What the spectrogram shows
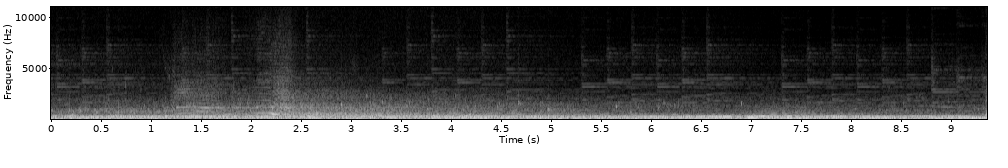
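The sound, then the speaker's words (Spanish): Deep underwater ocean ambience: a dense, steady low rumble fills the space while faint whale-like calls and tonal cries drift in and out above it, heard alone without any voices. “Nota cómo los sonidos van cambiando a medida que entras en la profundidad del océano.”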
